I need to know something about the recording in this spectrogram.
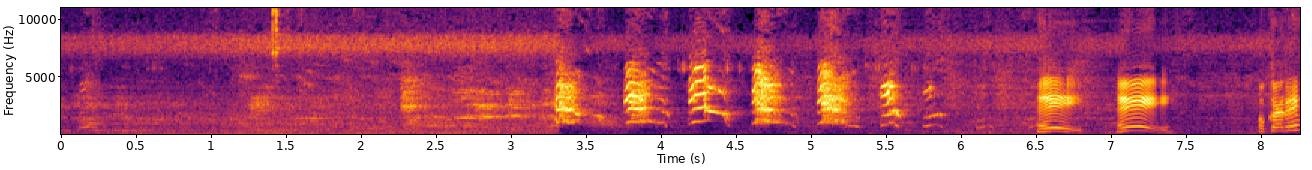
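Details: Pet Labrador puppy at home giving a run of short, rising-and-falling yips and whimpers, about two per second, after a few seconds of background noise; a person speaks commands such as "sit" over the calls.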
